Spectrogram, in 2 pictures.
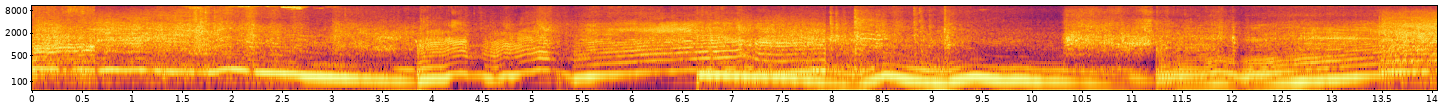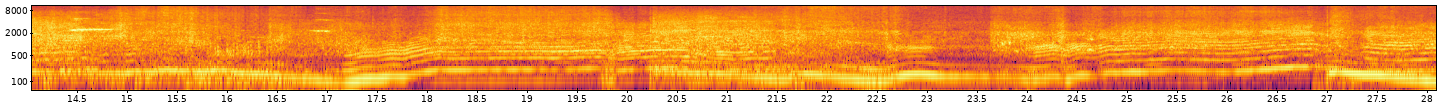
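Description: Rally car engines revving hard through a hairpin, the pitch rising and falling again and again as the drivers change gear and lift off and back on the throttle.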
